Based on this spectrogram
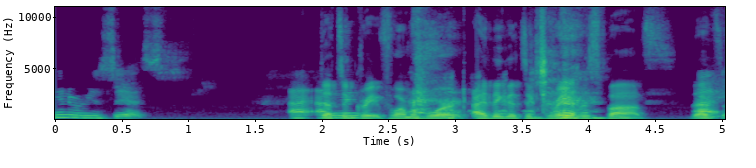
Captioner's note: interviewees laugh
